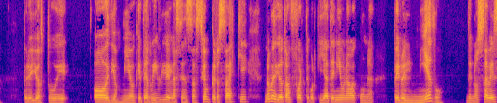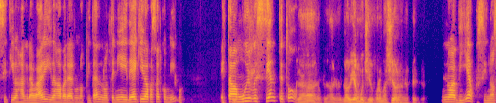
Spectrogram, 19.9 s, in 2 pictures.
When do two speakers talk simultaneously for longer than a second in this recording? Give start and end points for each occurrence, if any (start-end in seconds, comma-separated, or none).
none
